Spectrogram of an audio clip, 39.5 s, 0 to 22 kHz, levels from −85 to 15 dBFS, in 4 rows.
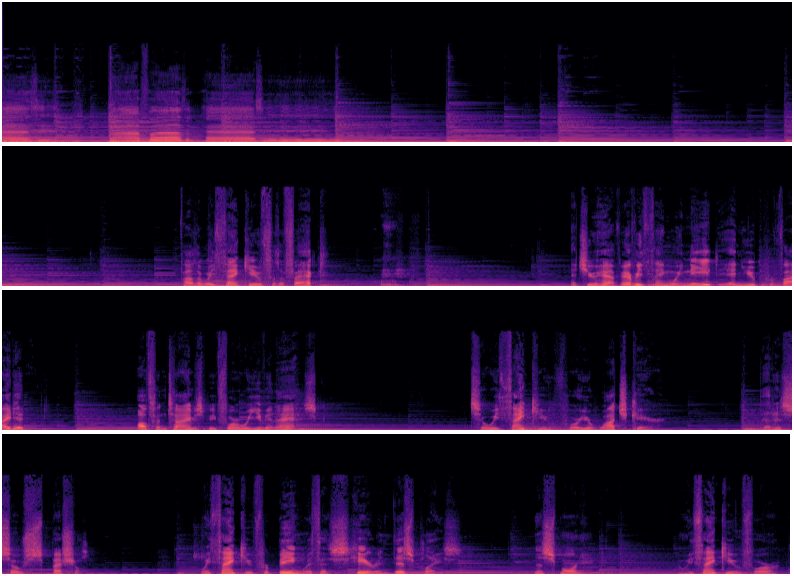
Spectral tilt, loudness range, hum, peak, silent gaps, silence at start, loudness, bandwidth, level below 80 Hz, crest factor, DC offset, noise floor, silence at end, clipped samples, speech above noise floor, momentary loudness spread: -5.5 dB/octave; 13 LU; none; -2 dBFS; none; 0 s; -26 LUFS; 15.5 kHz; -60 dBFS; 24 dB; under 0.1%; -52 dBFS; 0 s; under 0.1%; 27 dB; 21 LU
